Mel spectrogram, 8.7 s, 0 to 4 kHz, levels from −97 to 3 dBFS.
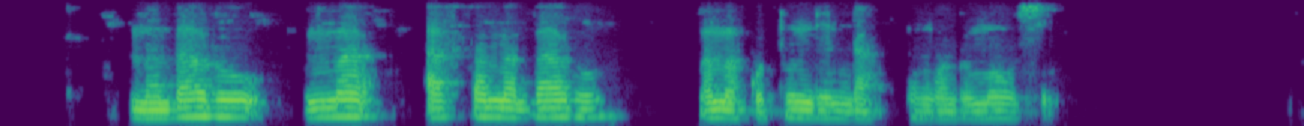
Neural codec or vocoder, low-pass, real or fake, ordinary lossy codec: none; 3.6 kHz; real; Opus, 24 kbps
